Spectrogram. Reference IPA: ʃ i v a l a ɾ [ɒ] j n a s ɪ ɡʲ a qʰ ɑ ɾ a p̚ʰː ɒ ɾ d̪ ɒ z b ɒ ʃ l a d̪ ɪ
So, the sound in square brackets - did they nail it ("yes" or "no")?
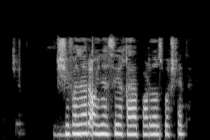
yes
